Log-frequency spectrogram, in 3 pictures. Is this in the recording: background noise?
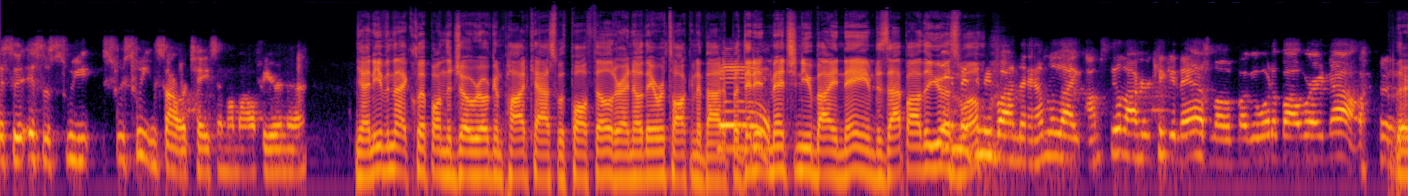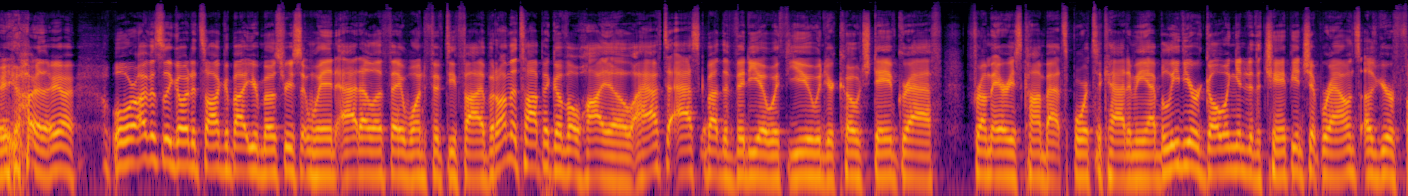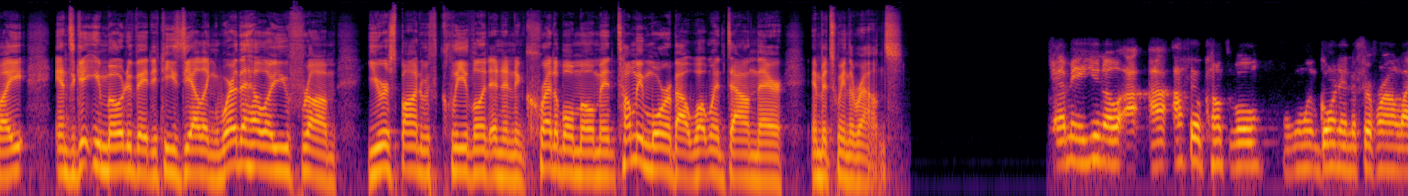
no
